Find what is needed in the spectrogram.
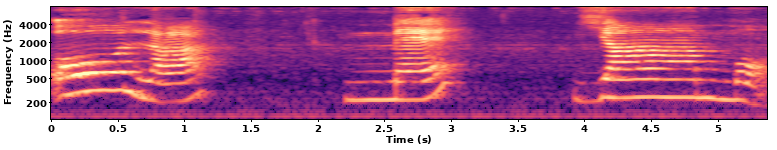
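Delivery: said slowly. Showing the pronunciation of a spanish greeting, said slowly. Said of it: "I'll do it a little bit slower".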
